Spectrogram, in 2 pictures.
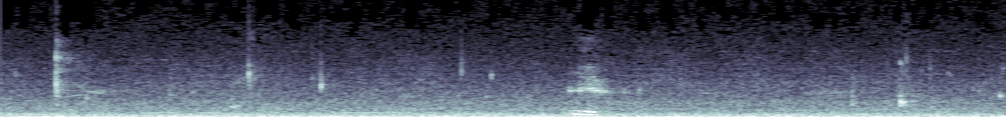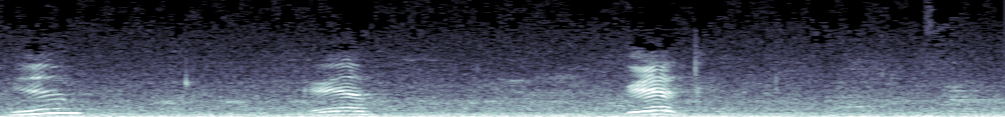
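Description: Water splashes gently.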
